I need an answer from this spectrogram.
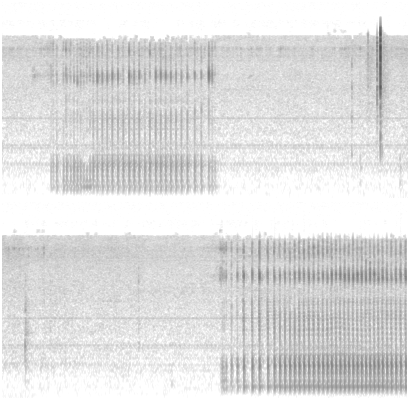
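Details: Dog named Ešli asleep and snoring, a fairly mild session by the owner's account: a low, fluttering snore of about two seconds, a quiet pause with one small click, then another longer vibrating inhale.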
